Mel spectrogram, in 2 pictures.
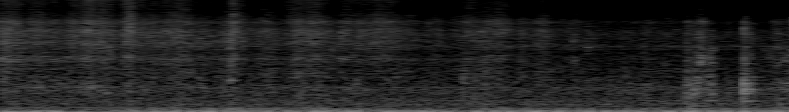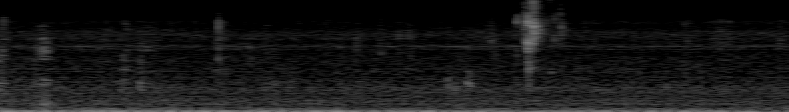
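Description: Close-miked chewing of a soft buttermilk biscuit, with small wet mouth sounds and a few faint clicks. A steady low hum runs underneath.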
